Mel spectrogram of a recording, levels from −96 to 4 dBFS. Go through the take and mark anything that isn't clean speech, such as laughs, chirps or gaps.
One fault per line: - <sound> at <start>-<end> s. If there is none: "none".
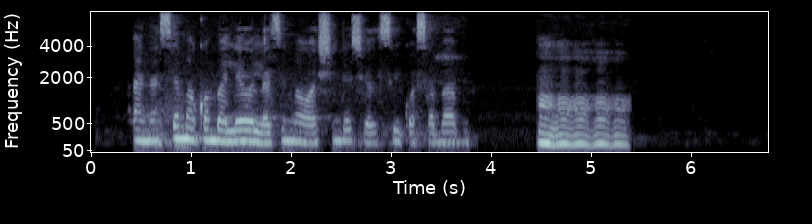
- laugh at 4.4-5.4 s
